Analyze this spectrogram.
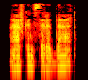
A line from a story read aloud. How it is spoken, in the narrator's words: Papa said quietly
